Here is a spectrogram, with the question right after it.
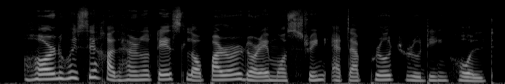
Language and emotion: Assamese, neutral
